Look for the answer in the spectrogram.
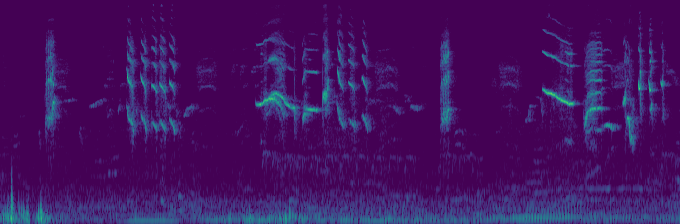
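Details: Oriental magpie-robin song played to bring on breeding condition: energetic bursts of repeated sharp chips, buzzy rasps and bright whistled slurs, over steady low background noise.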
